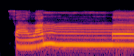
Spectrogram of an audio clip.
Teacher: Jadi didengungkan dimasukkan ke rongga hidung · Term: gunah asliah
